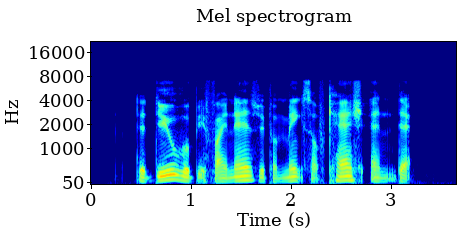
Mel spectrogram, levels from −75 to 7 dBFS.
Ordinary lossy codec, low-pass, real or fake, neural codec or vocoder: none; 7.2 kHz; fake; codec, 16 kHz, 4 kbps, FunCodec, trained on LibriTTS, 50 frames a second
